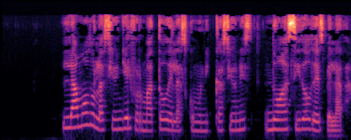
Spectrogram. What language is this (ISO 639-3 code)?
spa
